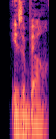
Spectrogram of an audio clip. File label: "Isabelle", women names; Английские имена: женские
